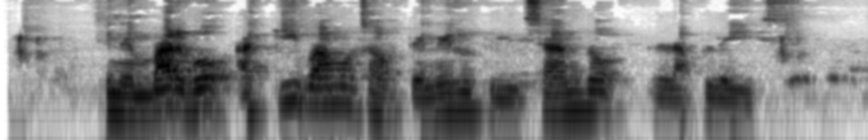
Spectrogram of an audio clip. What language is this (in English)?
Spanish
